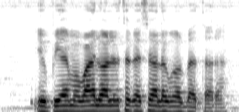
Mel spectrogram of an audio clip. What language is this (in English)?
Hindi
